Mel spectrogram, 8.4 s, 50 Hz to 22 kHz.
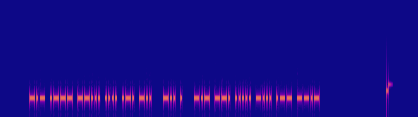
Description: Morse code, heard as a keyed tone, about 34 wpm, 700 Hz. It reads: KJ7HRD DE KG5BWQ
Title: USA Callsign DE Callsign 35wpm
